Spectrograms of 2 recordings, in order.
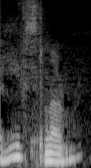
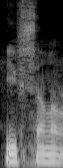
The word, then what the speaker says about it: Yves Saint Laurent: Yves Laurent. You don't agree with what? Yeah, they're They're what? Tactics. Tactics. Maybe I don't say it right. Yves Saint Laurent. They're tactics. What did you say? Eva what? Who? What's the designer? Yves Saint Laurent. Yeah, that's right, actually.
